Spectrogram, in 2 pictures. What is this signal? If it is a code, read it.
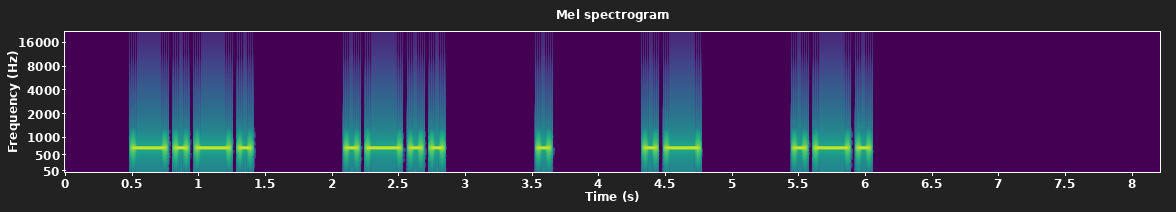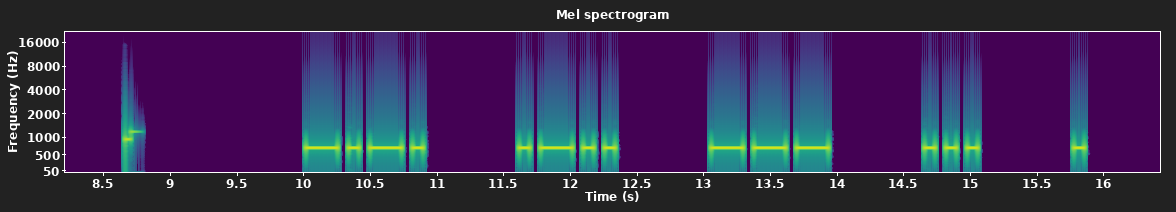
Morse code, heard as a keyed tone, about 15 wpm, spaced as for 9 wpm, 700 Hz. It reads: CLEAR CLOSE
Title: 3x Character Spacing - Top 500 Words - 15wpm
